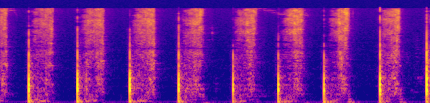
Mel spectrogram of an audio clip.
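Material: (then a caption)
Paper. A pink pastel crayon is scratched in strokes across a drawing on a large white paper sketch pad. Nine scratchy, rasping strokes sound at a steady pace, each starting sharply and trailing off into a dry rub.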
